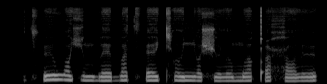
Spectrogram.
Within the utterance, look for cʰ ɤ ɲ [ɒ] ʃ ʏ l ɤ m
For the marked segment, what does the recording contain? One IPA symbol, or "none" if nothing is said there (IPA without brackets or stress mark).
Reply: ɒ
